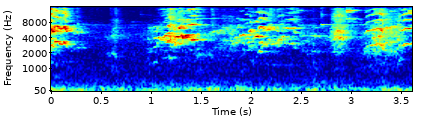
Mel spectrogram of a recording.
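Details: Thunderstorm with rolling thunder; lorikeets give short, harsh, high-pitched screeches in irregular bursts above a deep rumbling background.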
